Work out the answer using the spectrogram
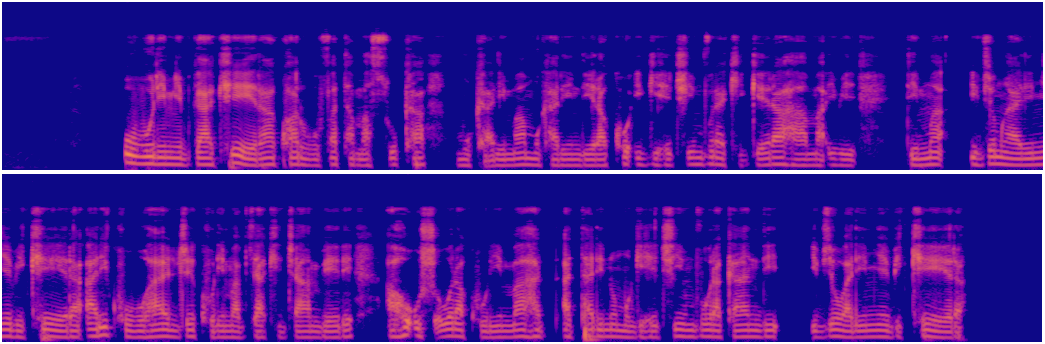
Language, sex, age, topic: Rundi, male, 18-24, agriculture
